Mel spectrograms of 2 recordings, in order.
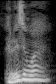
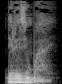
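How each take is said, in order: First: Higher and louder, pressing the point; louder emphatic repeat. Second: Said in the usual way. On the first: Acted. Preacher driving the point home to the congregation, louder and higher. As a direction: hit it again, harder.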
